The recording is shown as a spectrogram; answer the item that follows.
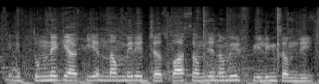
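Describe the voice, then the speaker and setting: A young man talks through tears, pleading and accusing by turns. His voice sits a little high for a man. Music plays clearly beneath the call. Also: little pitch movement, fast talker. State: crying. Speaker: gamer chatting with his partner. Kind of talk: emotional voice-chat argument. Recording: music playing underneath.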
